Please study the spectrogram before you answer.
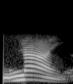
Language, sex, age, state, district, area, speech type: Hindi, female, 60+, Bihar, Muzaffarpur, rural, conversation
